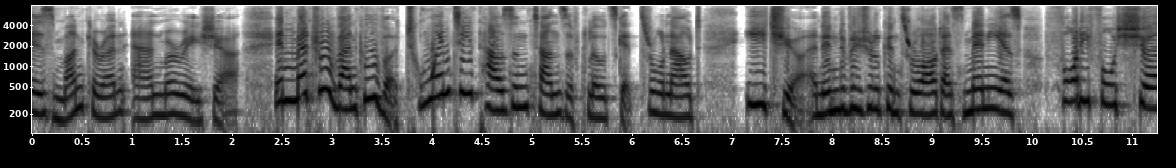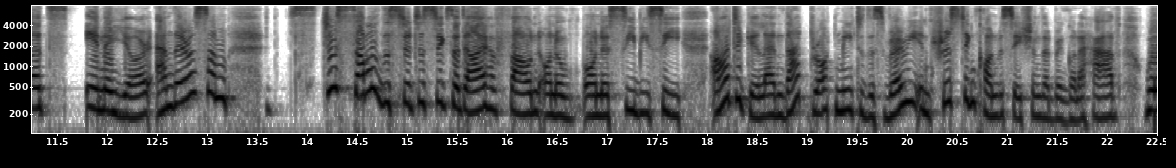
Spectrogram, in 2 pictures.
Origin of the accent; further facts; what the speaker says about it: India; now in North America; I come from India.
